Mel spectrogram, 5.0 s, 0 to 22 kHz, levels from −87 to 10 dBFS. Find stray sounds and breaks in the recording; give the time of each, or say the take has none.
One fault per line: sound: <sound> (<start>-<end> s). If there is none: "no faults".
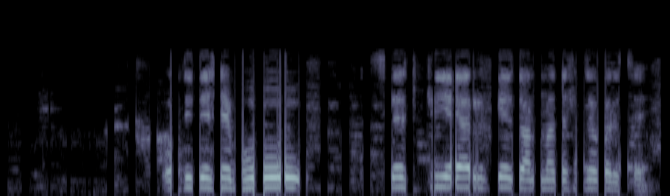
no faults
